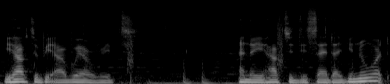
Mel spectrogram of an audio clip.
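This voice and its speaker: A man's voice: sits low, flat delivery, a little fast, darkish tone, faint music behind. A man co-hosting a casual chat show, talking animatedly and preachily, often tagging his points with "man" and "okay". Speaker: podcast co-host.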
